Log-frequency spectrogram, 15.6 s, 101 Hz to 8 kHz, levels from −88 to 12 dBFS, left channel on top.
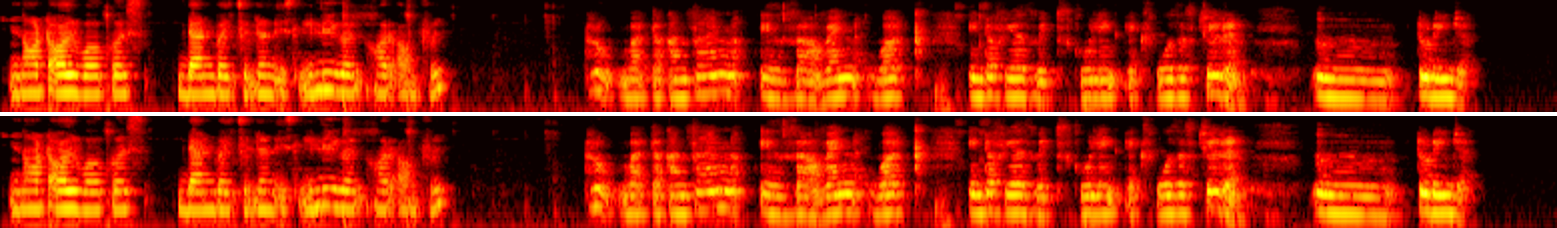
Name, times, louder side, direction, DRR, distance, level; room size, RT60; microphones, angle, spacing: voice 1, 0.1-1.4 1.8-4.4, left 3 dB, 40° left, 0.8 m, -23 dB
voice 2, 5.8-9.2 9.7-12.4 13.1-14.7, equal, 35° right, 0.8 m, -24 dB
3.4 x 2.2 x 3.5 m
head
